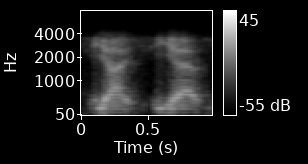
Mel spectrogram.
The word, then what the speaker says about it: CICS: Some of the purists say CICS, it's okay. It's interchangeable, is my take. It's more of a preference, like, oh, don't say kicks, you'll offend someone, or it's spelled the acronym.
